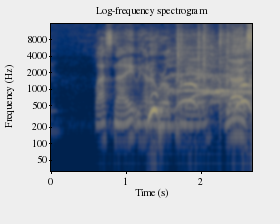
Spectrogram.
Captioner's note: applause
